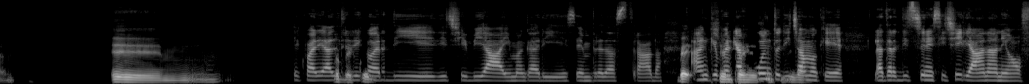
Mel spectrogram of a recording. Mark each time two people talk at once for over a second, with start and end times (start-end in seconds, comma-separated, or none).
6.8-8.1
